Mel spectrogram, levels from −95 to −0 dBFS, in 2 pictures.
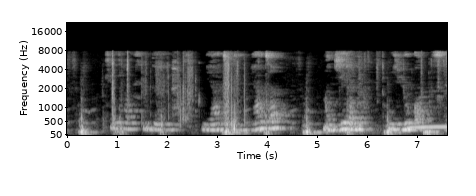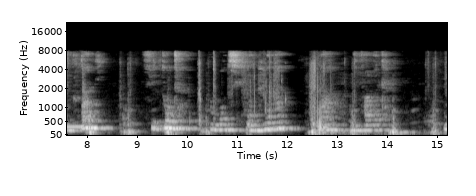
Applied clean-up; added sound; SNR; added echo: classical method WPE with log-MMSE.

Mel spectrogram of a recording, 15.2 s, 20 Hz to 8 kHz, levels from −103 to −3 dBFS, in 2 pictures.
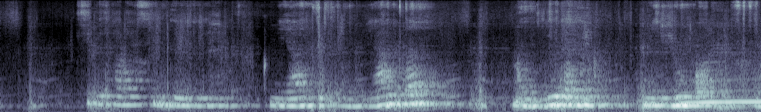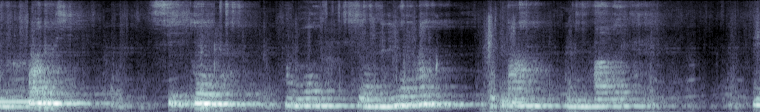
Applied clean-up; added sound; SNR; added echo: neural separator model SepFormer DNS4.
